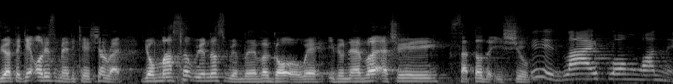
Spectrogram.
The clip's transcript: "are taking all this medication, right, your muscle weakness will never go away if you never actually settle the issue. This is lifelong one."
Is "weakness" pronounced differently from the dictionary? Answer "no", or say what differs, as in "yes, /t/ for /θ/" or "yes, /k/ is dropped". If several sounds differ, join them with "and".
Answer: yes, /k/ is dropped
